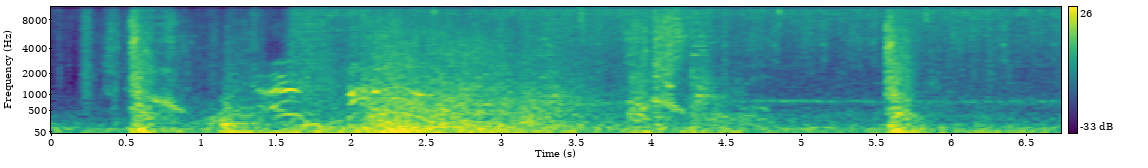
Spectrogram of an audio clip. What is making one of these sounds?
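Metal weapons clash and strike against a shield.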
